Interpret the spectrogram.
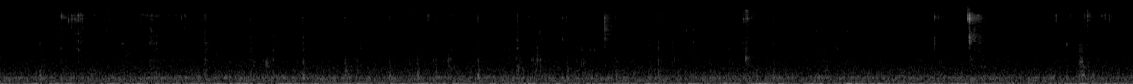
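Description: Soft chewing and small wet mouth clicks of a person eating a meatball, with one sharper click near the end.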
